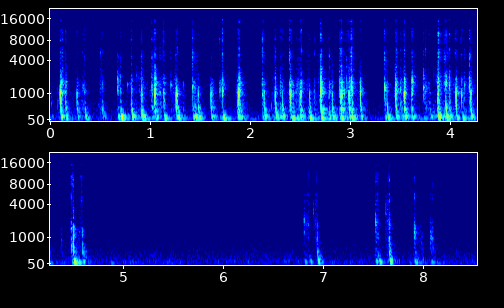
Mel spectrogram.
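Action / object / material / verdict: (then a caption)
tap / plastic mechanical keyboard / plastic / none. Fingertips type on a compact mechanical keyboard with a white plastic case and cat-themed plastic keycaps, resting on a wrist pad. A rapid, uneven run of short, clacky key taps with a deep thock and bright edges fills the first four and a half seconds. After a pause, a few scattered taps follow.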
